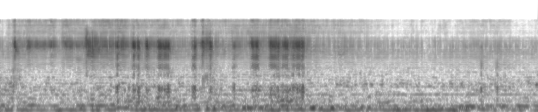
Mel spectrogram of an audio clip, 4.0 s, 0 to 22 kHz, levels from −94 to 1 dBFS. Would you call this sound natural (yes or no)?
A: no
